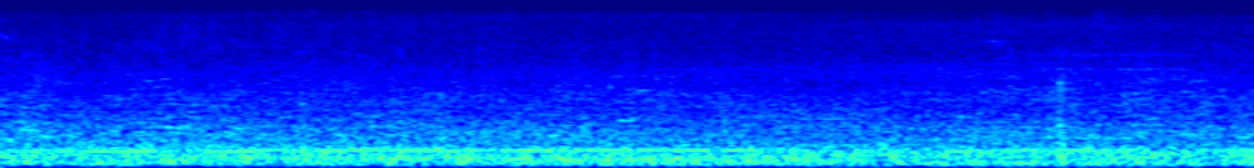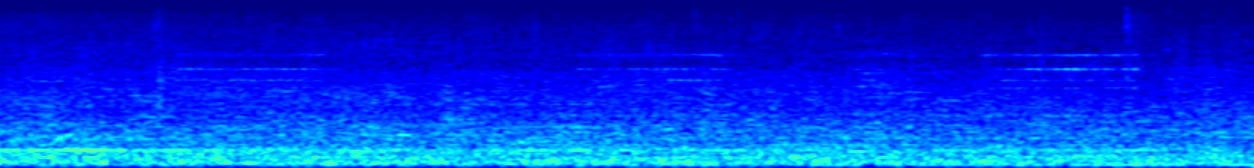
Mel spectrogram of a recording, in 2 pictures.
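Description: A crowd of people chatters around outdoors.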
